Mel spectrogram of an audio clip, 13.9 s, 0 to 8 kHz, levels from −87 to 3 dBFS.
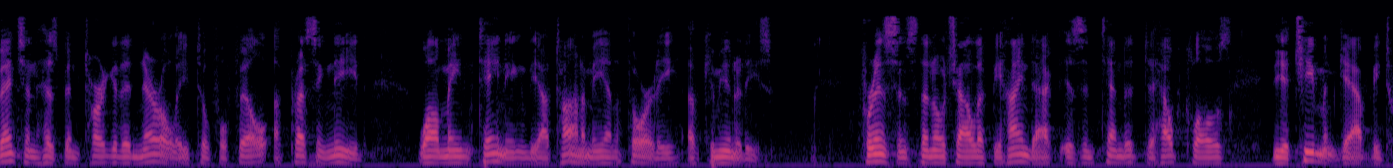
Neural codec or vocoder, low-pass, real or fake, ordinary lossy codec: vocoder, 44.1 kHz, 128 mel bands every 512 samples, BigVGAN v2; 7.2 kHz; fake; MP3, 24 kbps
